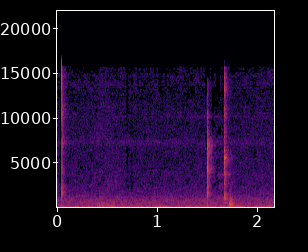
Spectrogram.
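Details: Sonoff smart switch relay toggled by paired 433 MHz key fob button A, turning LED panel on and off; a few clean sharp clicks about a second apart in a quiet room; relay switching properly, normal.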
